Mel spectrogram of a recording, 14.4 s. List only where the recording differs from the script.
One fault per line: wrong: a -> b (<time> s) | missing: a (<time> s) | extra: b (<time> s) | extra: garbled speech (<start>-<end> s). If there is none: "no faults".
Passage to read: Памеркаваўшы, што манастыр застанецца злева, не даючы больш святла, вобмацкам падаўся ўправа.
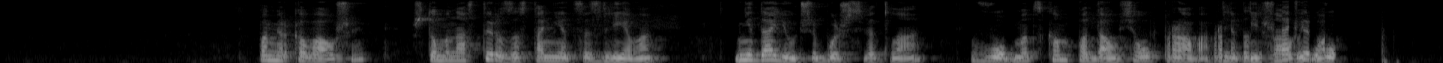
extra: garbled speech (12.1-13.4 s)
